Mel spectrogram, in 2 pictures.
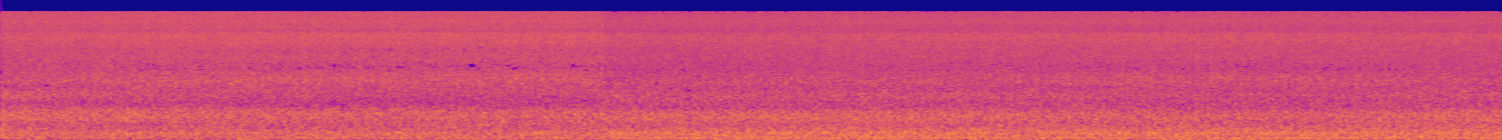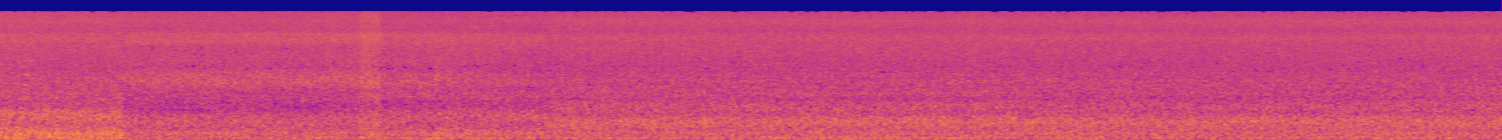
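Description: Overflowing lake water pouring and rushing in a steady roar. About halfway through the sound becomes a little softer and thinner.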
